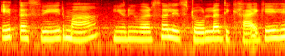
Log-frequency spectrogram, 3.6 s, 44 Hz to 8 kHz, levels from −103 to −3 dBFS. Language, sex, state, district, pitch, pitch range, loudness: Chhattisgarhi, female, Chhattisgarh, Raigarh, 220 Hz, 210-235 Hz, -18 LUFS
